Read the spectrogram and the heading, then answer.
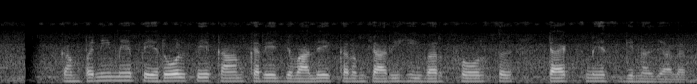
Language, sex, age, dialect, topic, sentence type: Bhojpuri, male, 18-24, Western, banking, statement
